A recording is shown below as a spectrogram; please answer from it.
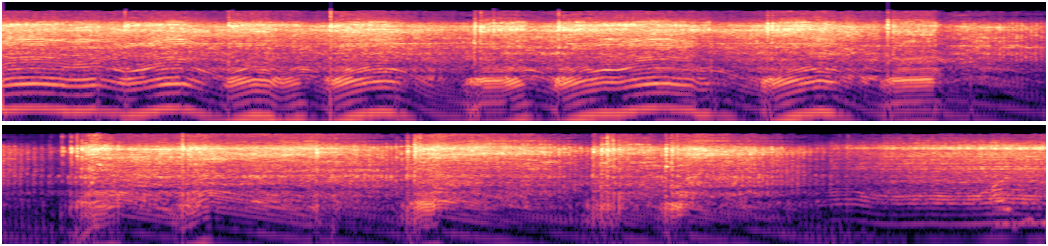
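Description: Two-stroke chainsaw cutting into a pine trunk, its engine pitch rising and sagging over and over as the bar loads up in the cut. About halfway through the saw is taken out of the cut and its revs rise and fall in a series of falling blips before it settles again near the end.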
